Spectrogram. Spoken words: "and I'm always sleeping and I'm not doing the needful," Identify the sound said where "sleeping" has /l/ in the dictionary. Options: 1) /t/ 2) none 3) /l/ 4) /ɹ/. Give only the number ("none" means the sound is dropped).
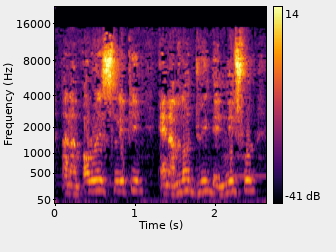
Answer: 3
